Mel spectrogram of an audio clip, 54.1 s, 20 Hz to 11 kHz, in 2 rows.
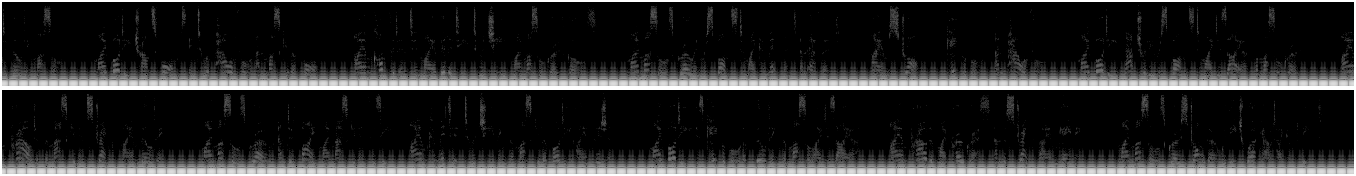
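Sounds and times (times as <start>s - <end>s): pulsing low sine tone: 0.0s - 54.0s
faint murmured voice: 1.8s - 6.1s, 17.4s - 19.2s, 19.8s - 20.7s, 21.5s - 26.1s, 26.7s - 30.3s, 31.0s - 39.2s, 40.0s - 44.2s, 49.4s - 53.5s.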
